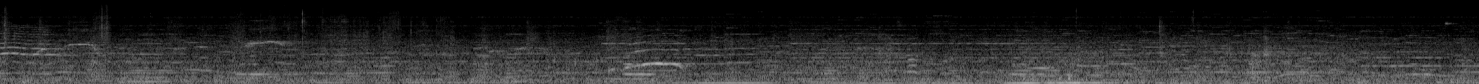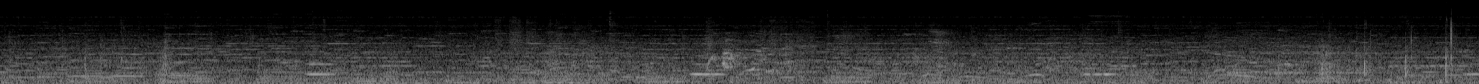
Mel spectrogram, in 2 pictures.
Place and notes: Place Gutenberg, Strasbourg, Frankreich - carousel
the old children's carousel with music and passers-by, parents and their children, ringing when the ride starts and ambient noise
zoom h6
France métropolitaine, France, 12 October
